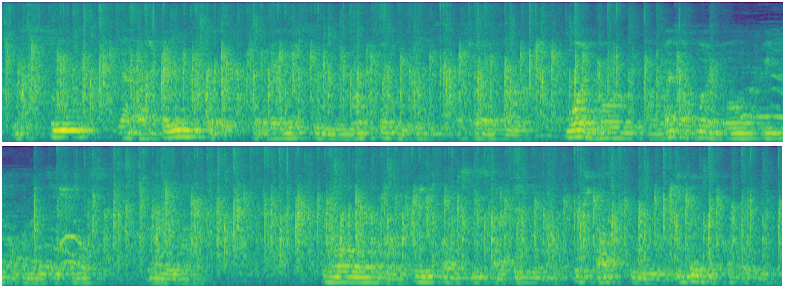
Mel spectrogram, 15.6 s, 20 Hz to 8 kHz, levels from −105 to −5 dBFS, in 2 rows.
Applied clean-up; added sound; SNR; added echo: none; Applause; 1 dB; reverberation time 0.9 s.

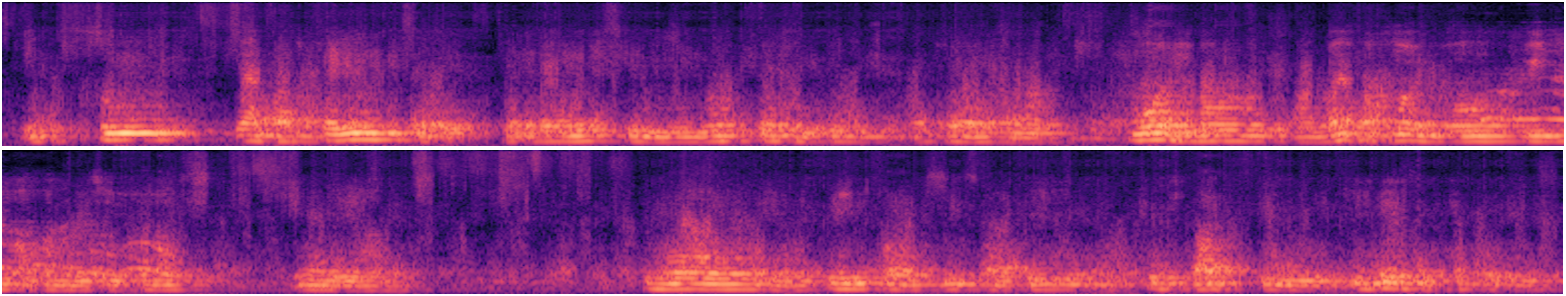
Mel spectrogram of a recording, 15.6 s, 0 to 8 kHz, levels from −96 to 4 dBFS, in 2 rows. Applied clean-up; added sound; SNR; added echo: neural separator model SepFormer DNS4.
